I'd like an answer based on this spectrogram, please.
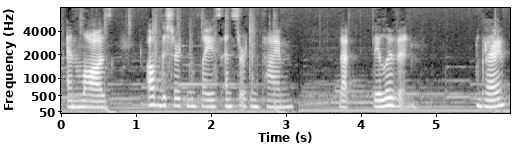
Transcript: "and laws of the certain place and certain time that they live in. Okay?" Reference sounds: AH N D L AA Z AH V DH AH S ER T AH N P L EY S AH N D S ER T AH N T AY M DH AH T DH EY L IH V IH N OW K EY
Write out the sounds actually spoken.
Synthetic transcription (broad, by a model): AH N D L AA Z AH V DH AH S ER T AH N P L EY S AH N S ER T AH N T AY M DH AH T DH EY L IH V IH N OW K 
